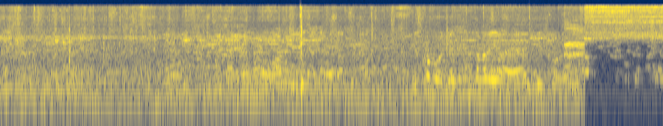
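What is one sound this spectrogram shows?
Voices murmur in a busy outdoor crowd.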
